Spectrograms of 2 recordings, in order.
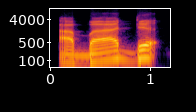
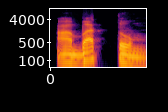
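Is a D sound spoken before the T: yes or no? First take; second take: yes; no. First: A D sound is pronounced before the T. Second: The D is dropped, going straight to T.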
